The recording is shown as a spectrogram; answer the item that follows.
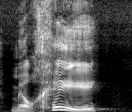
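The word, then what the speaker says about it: Melchi (מלכי): Melchi then is Melech with that little I sound on the end. Melchi is my king.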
